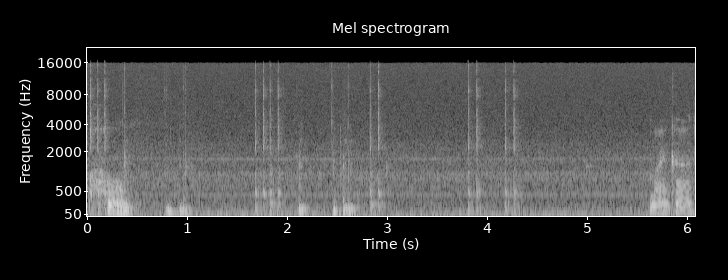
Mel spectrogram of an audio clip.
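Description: Computer keyboard typing: a few short clusters of keystrokes separated by pauses.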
